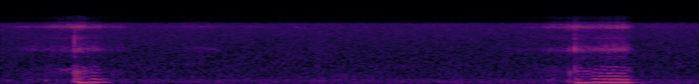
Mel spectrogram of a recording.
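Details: A corgi, exhausted after a weekend of hiking and being out in the sun, snores in two low, rasping breaths a few seconds apart.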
